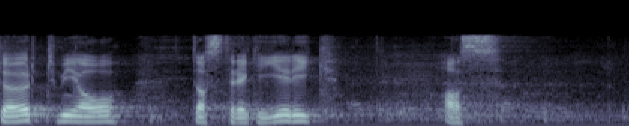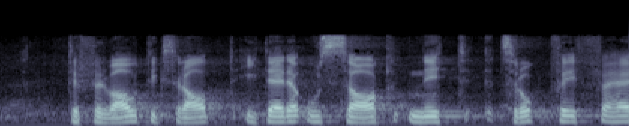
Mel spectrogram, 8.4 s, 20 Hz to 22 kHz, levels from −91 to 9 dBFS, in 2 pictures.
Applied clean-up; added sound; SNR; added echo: none; none; none; none.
